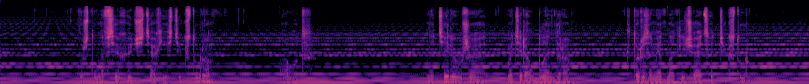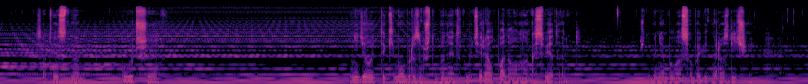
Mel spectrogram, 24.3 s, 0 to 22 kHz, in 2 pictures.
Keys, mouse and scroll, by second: 1.0 click, 1.8-2.4 scroll down 5, 2.6-3.0 shift+middle drag, 3.5 click, 4.0-4.4 scroll up 5, 5.1 scroll down 1, 5.2-6.1 scroll down 4, 6.1-8.3 middle drag, 9.4-9.8 scroll up 4, 11.4-12.3 scroll down 5, 12.7-14.1 scroll down 1, 14.1 KP_0, 16.8-17.6 middle drag, 18.4 click, 19.0 middle click, 20.6 KP_0, 22.7 click, 23.9 click.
